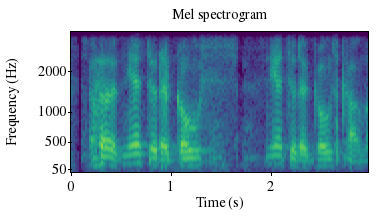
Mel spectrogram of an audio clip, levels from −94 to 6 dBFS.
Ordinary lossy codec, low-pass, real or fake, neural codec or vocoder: Opus, 64 kbps; 3.6 kHz; fake; codec, 24 kHz, 3 kbps, HILCodec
